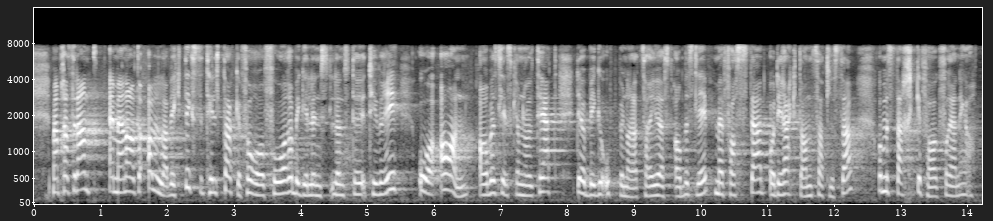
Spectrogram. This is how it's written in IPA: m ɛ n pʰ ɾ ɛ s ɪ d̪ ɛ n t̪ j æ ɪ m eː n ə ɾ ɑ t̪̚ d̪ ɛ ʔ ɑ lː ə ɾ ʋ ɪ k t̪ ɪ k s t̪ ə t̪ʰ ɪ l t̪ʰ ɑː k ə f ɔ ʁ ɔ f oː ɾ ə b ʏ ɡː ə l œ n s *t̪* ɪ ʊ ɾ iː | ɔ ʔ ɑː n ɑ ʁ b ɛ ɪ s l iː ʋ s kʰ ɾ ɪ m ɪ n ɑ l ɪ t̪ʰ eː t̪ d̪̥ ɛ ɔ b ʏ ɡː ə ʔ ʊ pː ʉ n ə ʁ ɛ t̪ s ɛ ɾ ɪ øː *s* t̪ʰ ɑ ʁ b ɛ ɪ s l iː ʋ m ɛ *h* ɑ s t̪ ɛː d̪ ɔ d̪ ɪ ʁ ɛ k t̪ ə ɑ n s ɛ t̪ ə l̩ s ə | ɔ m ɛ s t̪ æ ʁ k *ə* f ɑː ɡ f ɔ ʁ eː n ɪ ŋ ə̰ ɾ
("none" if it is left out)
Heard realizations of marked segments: t̪ʰ, s, f, ə

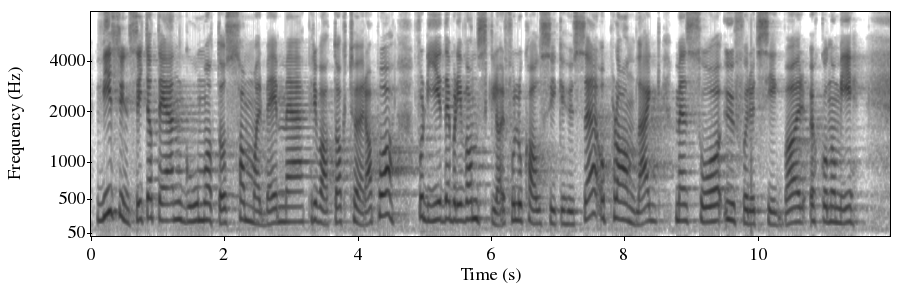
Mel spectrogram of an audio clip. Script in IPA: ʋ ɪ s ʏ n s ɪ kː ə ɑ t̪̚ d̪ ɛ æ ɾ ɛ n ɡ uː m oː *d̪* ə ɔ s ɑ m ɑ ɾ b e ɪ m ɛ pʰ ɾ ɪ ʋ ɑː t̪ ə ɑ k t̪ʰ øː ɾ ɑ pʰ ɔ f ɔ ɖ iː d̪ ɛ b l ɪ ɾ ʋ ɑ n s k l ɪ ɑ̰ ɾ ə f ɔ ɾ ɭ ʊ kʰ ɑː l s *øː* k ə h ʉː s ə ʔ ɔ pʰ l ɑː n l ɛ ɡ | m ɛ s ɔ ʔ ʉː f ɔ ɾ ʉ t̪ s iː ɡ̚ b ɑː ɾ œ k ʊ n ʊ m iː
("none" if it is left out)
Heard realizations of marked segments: t̪, yː

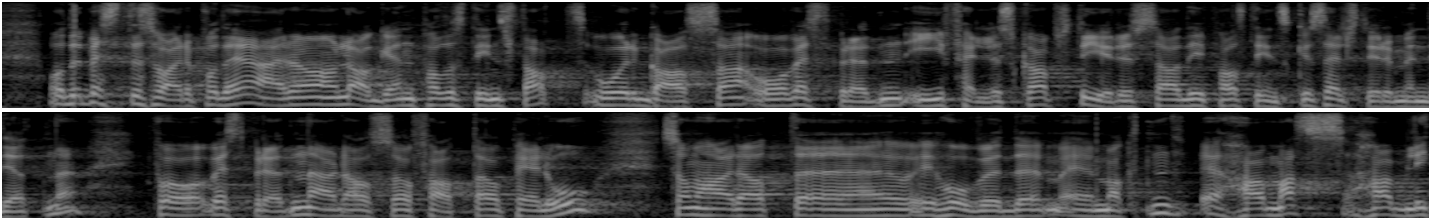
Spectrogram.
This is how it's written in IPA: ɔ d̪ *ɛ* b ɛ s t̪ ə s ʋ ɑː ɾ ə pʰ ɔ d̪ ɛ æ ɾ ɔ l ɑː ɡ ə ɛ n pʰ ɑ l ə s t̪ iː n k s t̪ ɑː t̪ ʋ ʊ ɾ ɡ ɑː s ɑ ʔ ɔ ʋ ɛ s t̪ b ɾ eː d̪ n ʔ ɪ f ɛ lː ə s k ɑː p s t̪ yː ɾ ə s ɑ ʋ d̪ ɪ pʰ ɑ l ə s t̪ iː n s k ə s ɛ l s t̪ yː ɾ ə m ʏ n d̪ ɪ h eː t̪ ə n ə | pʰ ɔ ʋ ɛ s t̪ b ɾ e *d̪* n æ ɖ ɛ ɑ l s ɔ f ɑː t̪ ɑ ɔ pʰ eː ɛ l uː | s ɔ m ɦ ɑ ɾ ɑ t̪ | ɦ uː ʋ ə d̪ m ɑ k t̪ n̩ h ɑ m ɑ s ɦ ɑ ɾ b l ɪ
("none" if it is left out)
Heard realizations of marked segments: ɛ, d̪

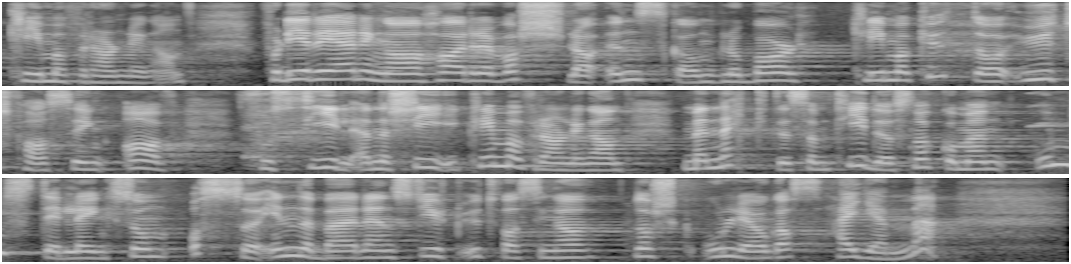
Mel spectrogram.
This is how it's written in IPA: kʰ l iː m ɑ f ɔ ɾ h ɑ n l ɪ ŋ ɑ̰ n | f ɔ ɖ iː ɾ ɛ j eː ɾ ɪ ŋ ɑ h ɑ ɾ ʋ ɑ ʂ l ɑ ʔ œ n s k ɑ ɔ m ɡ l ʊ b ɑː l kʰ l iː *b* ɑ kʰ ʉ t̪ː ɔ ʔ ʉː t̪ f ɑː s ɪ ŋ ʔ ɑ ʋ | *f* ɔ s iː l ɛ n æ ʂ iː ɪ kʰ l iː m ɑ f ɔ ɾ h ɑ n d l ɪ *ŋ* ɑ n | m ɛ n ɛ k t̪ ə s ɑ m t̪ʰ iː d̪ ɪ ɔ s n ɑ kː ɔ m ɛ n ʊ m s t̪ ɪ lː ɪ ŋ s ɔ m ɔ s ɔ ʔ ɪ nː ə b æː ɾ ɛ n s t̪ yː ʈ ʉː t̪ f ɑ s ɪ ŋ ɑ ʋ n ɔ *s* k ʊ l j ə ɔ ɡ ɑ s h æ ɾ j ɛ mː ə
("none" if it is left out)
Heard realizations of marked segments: m, f, ŋ, ʂ

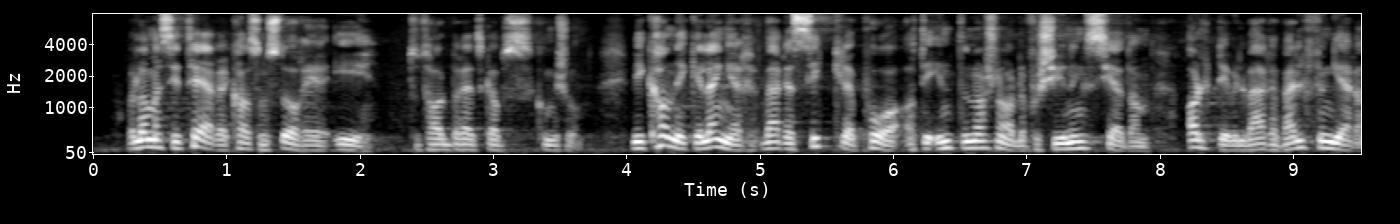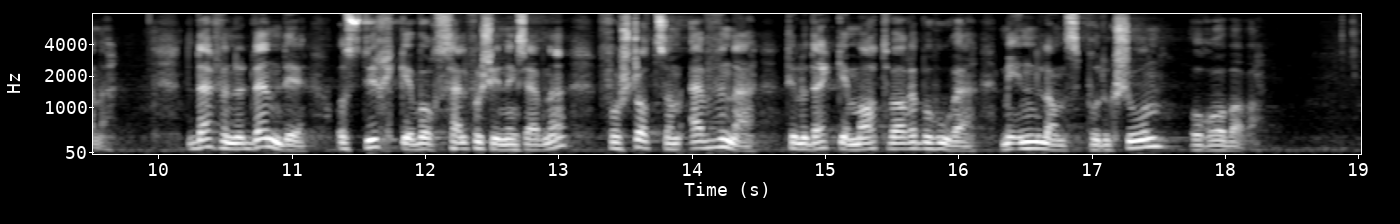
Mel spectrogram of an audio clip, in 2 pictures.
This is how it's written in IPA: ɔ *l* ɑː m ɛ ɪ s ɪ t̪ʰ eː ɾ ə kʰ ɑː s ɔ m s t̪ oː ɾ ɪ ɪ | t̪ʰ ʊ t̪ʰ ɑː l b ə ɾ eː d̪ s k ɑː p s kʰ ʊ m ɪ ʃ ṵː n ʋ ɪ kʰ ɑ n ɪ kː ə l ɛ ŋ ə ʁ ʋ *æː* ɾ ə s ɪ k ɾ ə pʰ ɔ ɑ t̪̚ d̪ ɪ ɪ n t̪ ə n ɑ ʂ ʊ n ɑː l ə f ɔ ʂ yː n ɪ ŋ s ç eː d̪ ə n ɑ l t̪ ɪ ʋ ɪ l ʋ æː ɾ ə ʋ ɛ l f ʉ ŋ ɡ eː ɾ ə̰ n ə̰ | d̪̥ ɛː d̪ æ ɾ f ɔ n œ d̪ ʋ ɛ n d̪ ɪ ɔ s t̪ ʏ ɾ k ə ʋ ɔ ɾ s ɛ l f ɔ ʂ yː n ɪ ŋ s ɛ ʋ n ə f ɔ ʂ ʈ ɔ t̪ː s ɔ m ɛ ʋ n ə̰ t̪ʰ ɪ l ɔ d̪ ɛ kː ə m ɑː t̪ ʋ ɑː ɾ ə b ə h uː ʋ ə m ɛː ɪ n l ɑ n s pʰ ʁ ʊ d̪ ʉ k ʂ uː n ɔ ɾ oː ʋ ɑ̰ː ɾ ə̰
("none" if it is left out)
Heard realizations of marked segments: l, æː

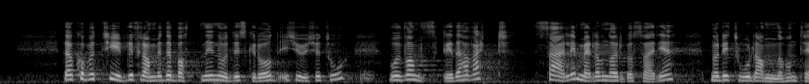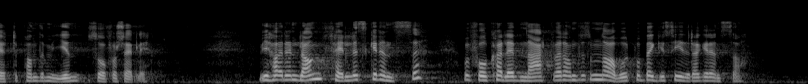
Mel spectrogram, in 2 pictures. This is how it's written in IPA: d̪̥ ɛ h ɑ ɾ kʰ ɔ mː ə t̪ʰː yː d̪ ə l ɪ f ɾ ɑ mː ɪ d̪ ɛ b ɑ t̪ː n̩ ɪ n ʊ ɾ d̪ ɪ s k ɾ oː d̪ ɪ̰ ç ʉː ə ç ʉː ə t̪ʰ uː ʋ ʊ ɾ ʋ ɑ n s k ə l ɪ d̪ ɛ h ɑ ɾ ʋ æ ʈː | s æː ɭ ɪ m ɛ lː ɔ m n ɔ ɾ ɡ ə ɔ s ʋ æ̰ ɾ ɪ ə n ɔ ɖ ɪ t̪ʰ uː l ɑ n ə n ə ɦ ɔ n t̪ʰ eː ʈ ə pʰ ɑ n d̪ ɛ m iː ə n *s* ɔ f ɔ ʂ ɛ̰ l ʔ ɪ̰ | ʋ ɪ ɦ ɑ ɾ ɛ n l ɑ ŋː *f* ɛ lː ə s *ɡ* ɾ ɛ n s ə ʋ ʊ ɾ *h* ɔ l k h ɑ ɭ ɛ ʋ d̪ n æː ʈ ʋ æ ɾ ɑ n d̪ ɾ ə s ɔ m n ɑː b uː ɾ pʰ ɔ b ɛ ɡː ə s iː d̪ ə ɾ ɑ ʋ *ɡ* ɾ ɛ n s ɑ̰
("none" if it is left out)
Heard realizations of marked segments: s, f, ɡ, f, ɡ

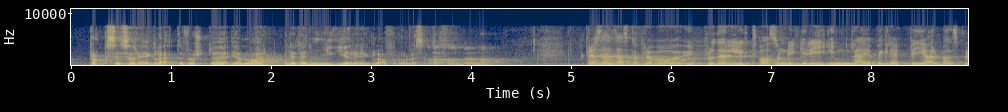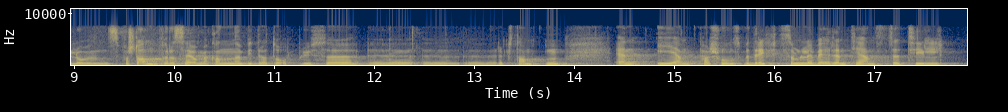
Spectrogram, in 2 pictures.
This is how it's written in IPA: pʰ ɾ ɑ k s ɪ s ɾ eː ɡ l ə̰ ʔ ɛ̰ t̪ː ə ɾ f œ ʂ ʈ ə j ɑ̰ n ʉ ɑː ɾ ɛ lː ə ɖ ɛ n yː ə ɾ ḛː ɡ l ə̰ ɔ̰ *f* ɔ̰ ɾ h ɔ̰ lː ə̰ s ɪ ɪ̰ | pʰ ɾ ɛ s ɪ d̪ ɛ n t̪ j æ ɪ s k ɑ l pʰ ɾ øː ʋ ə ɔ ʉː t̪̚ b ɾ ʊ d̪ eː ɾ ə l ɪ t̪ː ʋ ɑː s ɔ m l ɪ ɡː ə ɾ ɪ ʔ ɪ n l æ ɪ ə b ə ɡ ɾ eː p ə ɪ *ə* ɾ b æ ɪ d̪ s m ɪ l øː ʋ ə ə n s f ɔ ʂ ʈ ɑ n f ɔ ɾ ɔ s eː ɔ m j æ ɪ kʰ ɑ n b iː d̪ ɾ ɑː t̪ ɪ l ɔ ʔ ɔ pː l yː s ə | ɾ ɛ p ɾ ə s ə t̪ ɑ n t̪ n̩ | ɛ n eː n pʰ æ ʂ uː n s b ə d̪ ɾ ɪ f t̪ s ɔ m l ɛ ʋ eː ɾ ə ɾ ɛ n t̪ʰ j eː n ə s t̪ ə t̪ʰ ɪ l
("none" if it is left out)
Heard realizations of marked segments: f, ɑ

